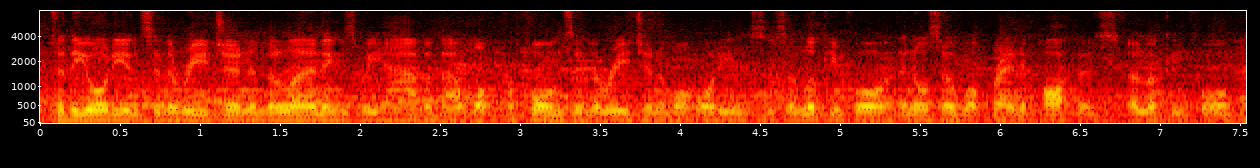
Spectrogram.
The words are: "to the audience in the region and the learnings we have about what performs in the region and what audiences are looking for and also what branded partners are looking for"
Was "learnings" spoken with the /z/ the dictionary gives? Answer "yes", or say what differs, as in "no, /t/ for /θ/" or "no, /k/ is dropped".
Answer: yes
